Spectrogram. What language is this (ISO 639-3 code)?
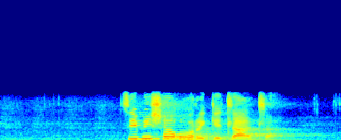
nso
